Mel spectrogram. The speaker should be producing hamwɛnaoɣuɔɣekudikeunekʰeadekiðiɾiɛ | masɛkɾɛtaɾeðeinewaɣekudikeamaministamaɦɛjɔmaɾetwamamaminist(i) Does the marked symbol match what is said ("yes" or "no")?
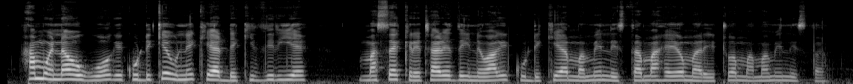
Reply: no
